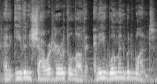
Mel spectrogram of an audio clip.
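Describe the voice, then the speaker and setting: This comedy host's fairly high, slightly mellow voice moves at a normal pace as he gives a theatrical reading of fan fiction, cutting in with mock-outraged, exasperated asides. Soft background music accompanies him.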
